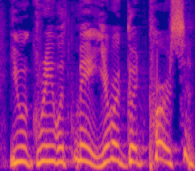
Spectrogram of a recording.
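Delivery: high, mock-sweet gushing voice. Host praising a listener who agrees, high mock-sweet gush.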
